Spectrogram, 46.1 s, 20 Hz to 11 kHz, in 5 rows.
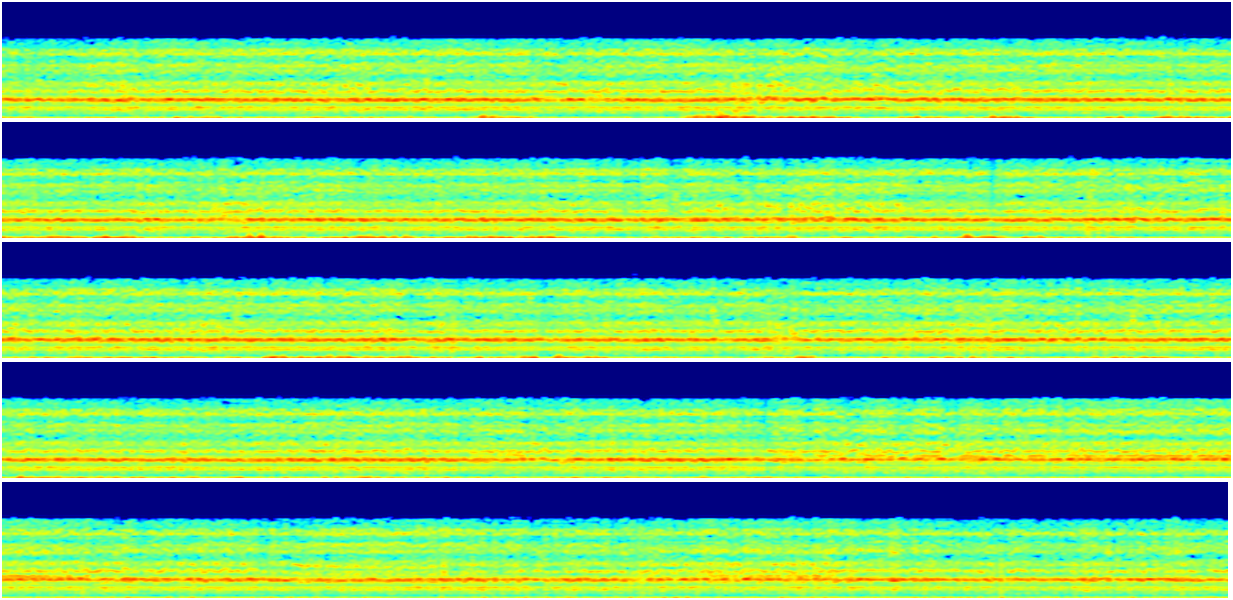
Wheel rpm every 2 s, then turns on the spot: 230, 230, 230, 240, 230, 230, 240, 230, 240, 230, 230, 230, 220, 230, 230, 230, 230, 210, 210, 230, 230, 220, 230.
none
